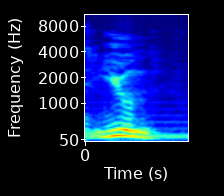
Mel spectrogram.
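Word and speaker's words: Yeun: Yeah, they're having the cast screening of the movie Mayhem with Steven, I've never known how to say his name, Yoon from The Walking Dead fame. – Oh, cool. Let's go. Glenn. I think you said it right.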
